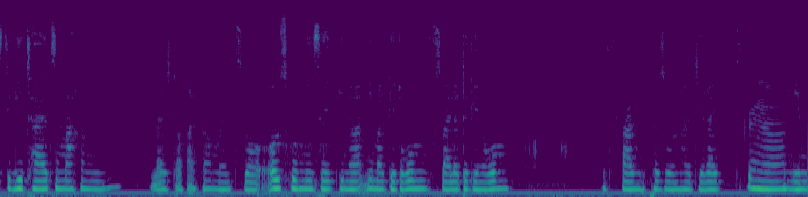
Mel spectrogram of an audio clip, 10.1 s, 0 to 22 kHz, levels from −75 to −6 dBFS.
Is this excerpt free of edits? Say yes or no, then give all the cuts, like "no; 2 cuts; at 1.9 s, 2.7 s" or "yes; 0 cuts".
no; 1 cut; at 5.4 s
